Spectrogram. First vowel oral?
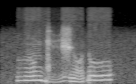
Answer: no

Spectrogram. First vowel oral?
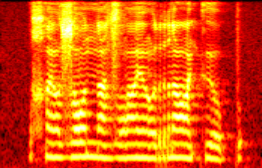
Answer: no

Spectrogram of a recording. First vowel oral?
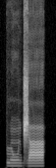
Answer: no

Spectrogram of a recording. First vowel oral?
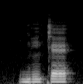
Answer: no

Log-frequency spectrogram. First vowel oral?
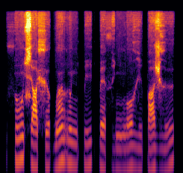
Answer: no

